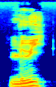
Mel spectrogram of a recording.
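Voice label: "lui", French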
